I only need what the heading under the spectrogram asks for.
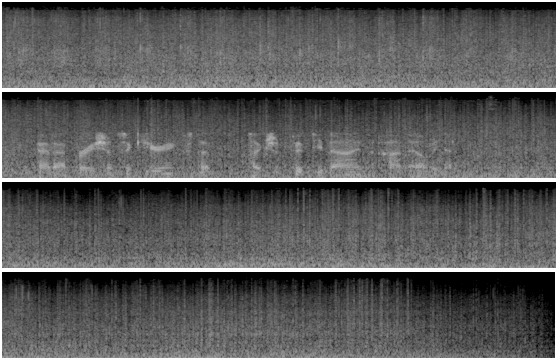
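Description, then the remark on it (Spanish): A rocket lifts off after ignition with a continuous, heavy roar of deep rumbling and crackling at steady loudness. A voice is briefly audible over it, calling out that the vehicle is pitching downrange, before the roar slowly eases toward the end. “Vehicle is pitching downrange. Based on propulsion nominal,”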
